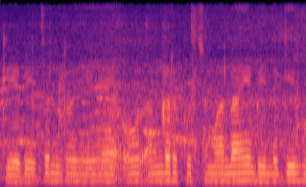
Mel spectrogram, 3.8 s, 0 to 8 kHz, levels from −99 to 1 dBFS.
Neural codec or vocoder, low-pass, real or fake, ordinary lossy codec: none; 7.2 kHz; real; none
